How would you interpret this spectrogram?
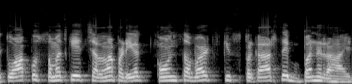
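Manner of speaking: ordinary talk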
